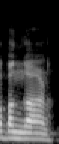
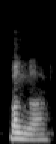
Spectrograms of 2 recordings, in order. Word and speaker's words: बंगाल: को, आपने सुना होगा बंगाड़। आपसे बोलेंगे आप कहाँ से हो? बंगाल से हूँ, बंगाड़ी हूँ। भाषा कौन सी है? बंगाड़ी है। तो बंगाल, बंगाल हिंदी में ज्यादा सही रहेगा, बंगाल, बंगाल।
